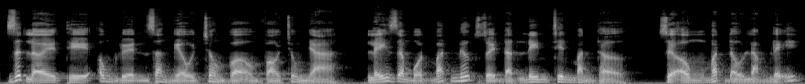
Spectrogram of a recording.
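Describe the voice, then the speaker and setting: Low-voiced man narrating a ghost story. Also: moderate pace. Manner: expressive storytelling, dramatic rise and fall. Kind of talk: scripted narration.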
